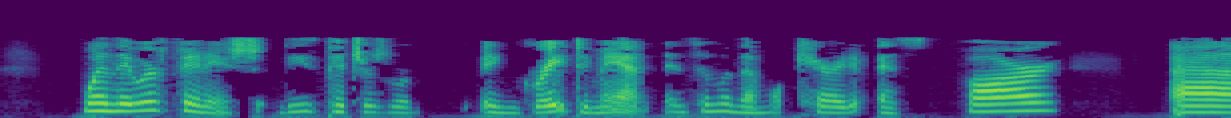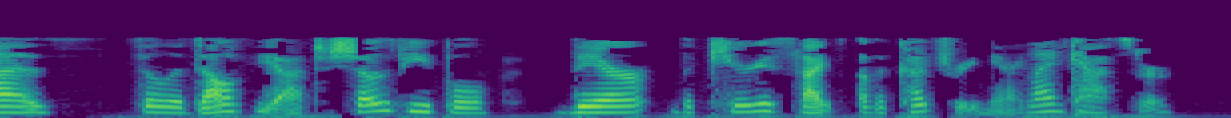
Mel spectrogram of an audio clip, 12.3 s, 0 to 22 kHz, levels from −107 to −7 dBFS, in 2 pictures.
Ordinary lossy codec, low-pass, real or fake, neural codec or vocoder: MP3, 24 kbps; 7.2 kHz; fake; codec, 16 kHz, 1 kbps, X-Codec, WavLM features, trained on Multilingual LibriSpeech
